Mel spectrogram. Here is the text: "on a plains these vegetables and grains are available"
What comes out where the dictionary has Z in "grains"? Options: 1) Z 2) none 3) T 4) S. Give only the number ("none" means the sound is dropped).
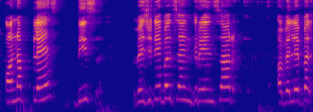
4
